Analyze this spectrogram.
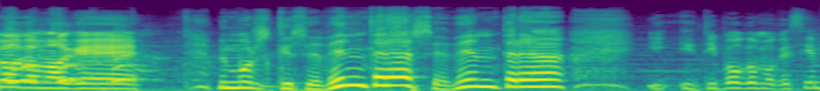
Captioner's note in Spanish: voz de reportera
